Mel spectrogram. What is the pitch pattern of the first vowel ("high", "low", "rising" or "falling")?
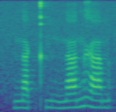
low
